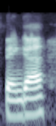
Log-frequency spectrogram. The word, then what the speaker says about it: venga: to my pronunciation so i'll say you know um instead of like uh i'm trying to think of like venga it's benga you know and stuff like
